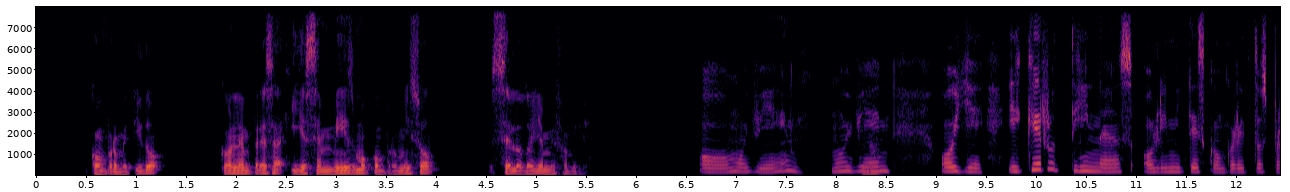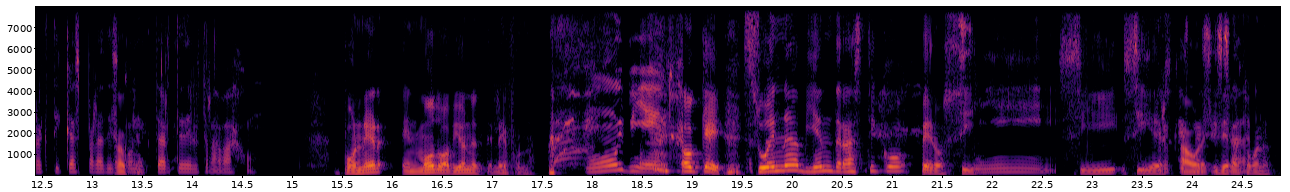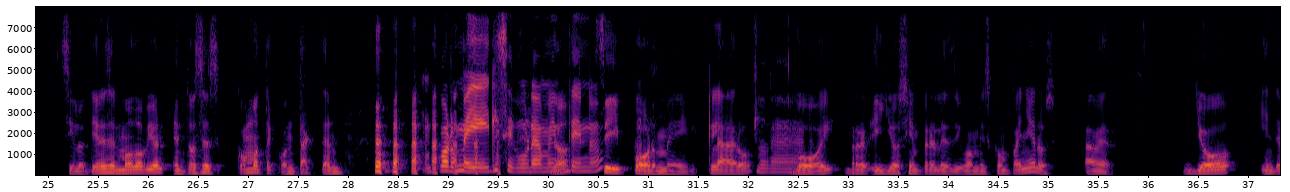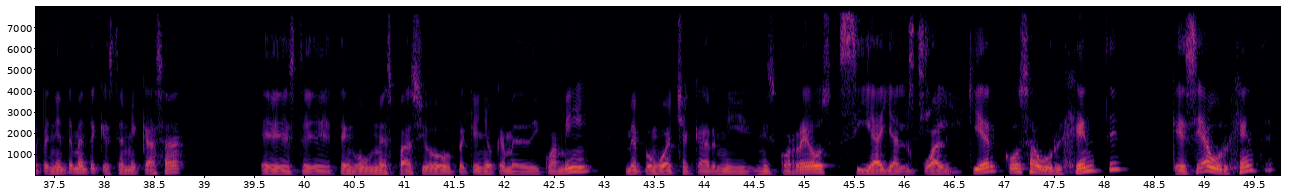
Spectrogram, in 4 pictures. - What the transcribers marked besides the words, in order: tapping; chuckle; laugh; other noise
- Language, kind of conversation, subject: Spanish, podcast, ¿Cómo equilibras el trabajo y la vida personal sin sentir culpa?
- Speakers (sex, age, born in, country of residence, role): female, 45-49, Mexico, Mexico, host; male, 40-44, Mexico, Mexico, guest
